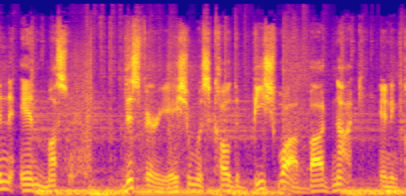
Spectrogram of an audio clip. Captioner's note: non-english speech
